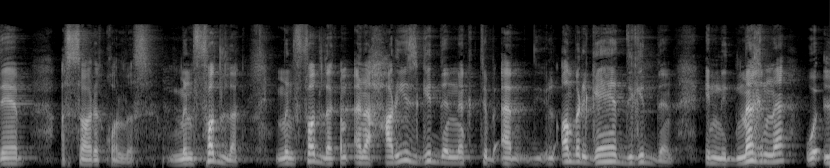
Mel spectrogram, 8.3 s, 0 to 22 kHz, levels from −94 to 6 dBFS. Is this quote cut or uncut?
cut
